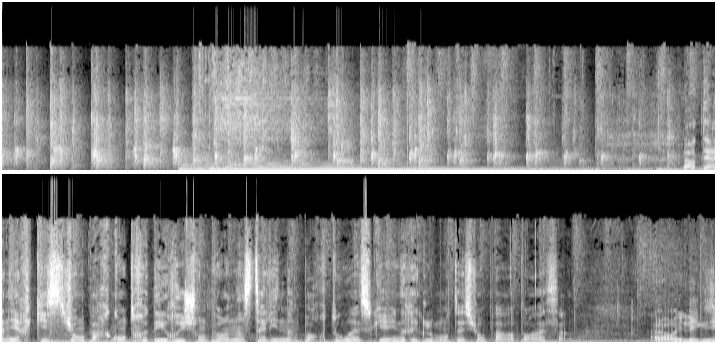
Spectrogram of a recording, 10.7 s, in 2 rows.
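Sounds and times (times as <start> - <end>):
audience applauding the guest: 0.0 - 5.5
speech: 5.1 - 10.6.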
